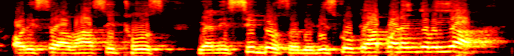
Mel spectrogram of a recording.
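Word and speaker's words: pseudo solid: यानी अतिशीति द्रव को बोलते हैं सुपर कूल्ड लिक्विड और इसे आभासी ठोस यानी सिडो सॉलिड। इसको क्या पढ़ेंगे भैया? इसको सिडोसोलिड पढ़ा जाता है। पी साइलेंट होता है।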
